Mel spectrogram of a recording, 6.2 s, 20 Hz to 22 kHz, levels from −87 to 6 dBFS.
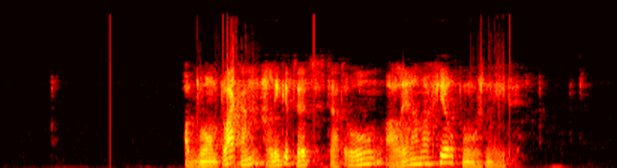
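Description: Four bit error spikes cut through the speech at 1.09, 2.22, 3.13 and 5.08 s. Each sounds like one dry, full-band tick, short enough to suggest a single corrupted sample. A flipped bit throws the value up by a power of two and it drops straight back. The peaks reach about -9 dBFS, and about -3 dBFS at 3.13 s. Unlike a dropout click, nothing goes missing around them, and they bear no relation to the speech's level.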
